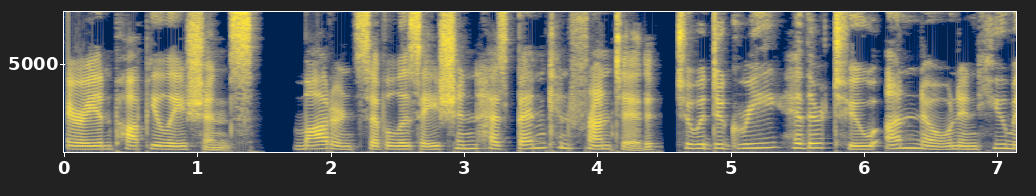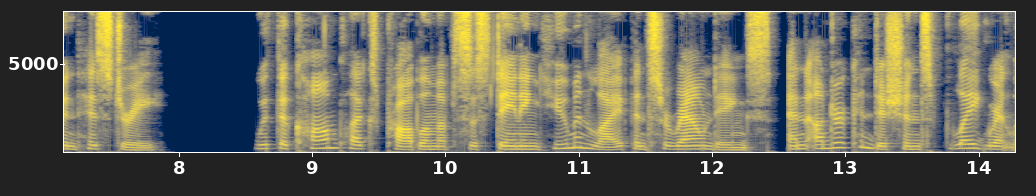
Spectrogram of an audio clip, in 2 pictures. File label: Audio Book Sample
